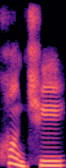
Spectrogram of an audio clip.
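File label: "kuangqu", Chinese, Taiwan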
